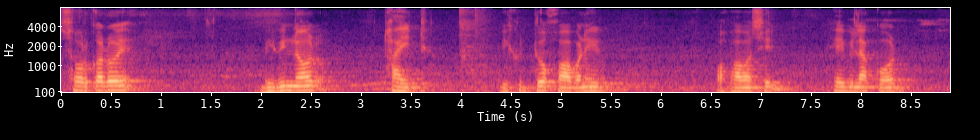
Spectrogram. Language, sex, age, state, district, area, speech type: Assamese, male, 60+, Assam, Goalpara, rural, spontaneous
